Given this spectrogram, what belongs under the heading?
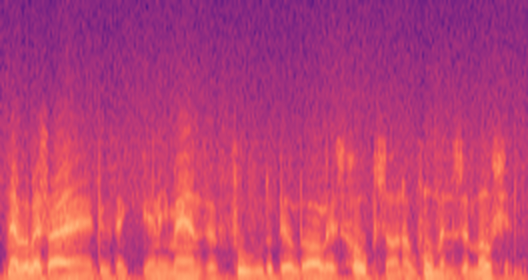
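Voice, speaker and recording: A very low, bright-edged man's voice with creak in it as a patient, teasing uncle. The delivery is dry and animated 1940s radio acting on a noisy old recording. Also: moderate pace, heavily acted. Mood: thoughtful, advising. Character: wry, patient, fond uncle.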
